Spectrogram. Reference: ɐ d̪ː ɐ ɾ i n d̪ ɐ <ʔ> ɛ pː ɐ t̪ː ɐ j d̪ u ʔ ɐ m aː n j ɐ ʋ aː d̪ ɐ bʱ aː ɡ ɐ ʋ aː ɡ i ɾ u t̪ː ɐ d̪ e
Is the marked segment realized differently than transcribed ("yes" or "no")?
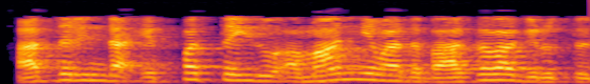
no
